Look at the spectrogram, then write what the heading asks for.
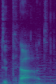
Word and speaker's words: Dukat: Not only that, his name is, he calls himself Dukat, and everyone knows that that is pronounced Ducat.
